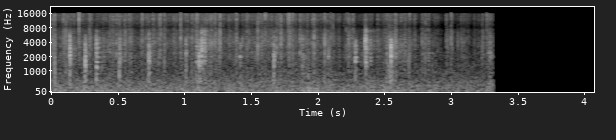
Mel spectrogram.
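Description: Forest fire burning through undergrowth, crackling with many sharp pops over a steady hiss. It cuts off suddenly a little after three seconds in.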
